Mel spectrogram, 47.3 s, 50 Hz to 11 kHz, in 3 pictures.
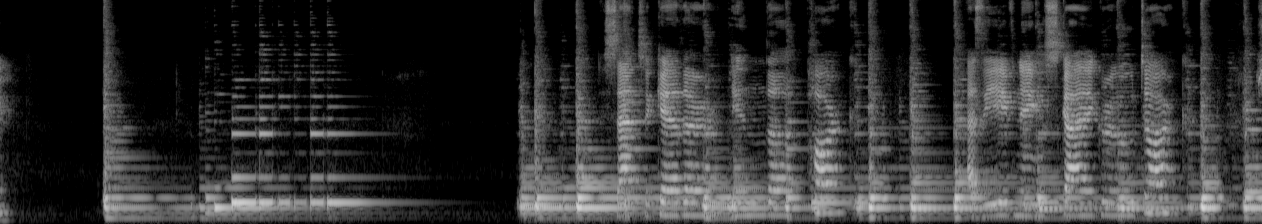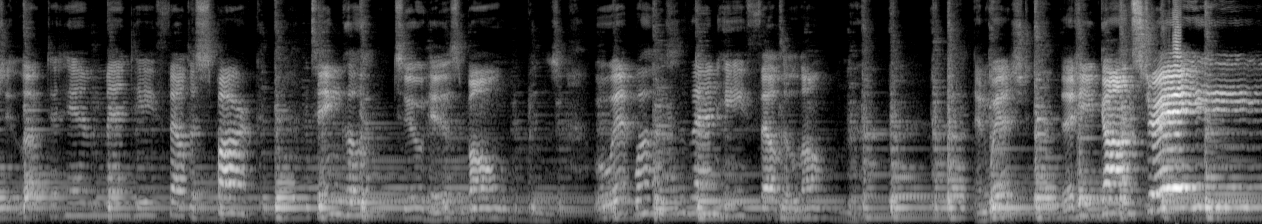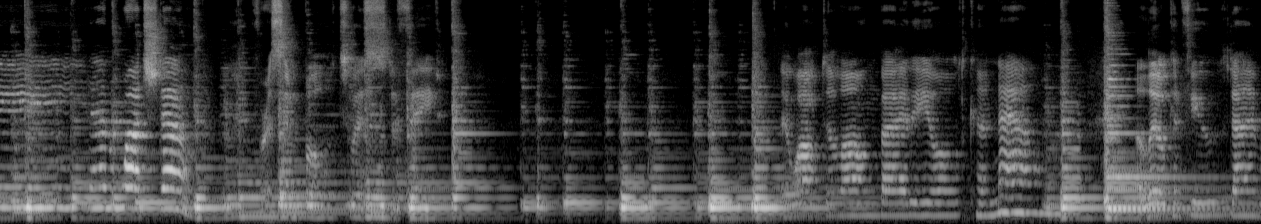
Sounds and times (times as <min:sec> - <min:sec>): Acoustic guitar: 0:01.3 - 0:05.2, 0:06.5 - 0:47.3.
